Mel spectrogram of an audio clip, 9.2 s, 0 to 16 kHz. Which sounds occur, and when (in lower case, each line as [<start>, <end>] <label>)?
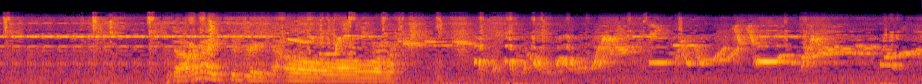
[0.00, 0.31] dog
[0.00, 9.22] alarm clock
[0.00, 9.22] mechanisms
[0.88, 1.21] dog
[1.43, 1.70] dog
[1.66, 3.99] male speech
[1.95, 2.15] dog
[2.86, 3.58] dog
[3.79, 5.14] dog
[7.31, 7.59] bird call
